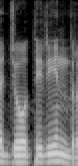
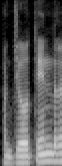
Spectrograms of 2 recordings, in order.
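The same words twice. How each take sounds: First: Said in the usual way. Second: ज्योतिन्द्र without the middle r; wrong pronunciation. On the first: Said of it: "होता है". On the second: Shown as a demonstration. Teacher shows students the error, ज्योतिन्द्र missing ri. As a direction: drop the "ri" from ज्योतिन्द्र. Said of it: "नहीं होता".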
